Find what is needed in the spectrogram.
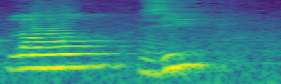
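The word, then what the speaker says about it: Laozi: Kalau ada yang tahu Lao Zi, Oh, Lause. ya kan bacaannya kan membacanya Lause karena kok Lause.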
